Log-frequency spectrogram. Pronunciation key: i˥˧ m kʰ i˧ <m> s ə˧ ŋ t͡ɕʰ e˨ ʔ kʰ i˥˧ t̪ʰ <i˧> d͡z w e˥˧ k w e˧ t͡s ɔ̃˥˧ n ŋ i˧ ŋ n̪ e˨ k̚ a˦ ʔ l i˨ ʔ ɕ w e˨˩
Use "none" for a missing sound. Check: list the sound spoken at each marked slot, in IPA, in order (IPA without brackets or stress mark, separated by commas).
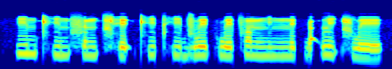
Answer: m, i˧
